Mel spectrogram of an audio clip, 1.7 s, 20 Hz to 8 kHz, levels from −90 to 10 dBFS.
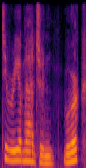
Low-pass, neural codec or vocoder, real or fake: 7.2 kHz; codec, 16 kHz in and 24 kHz out, 0.6 kbps, FocalCodec, streaming, 2048 codes; fake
